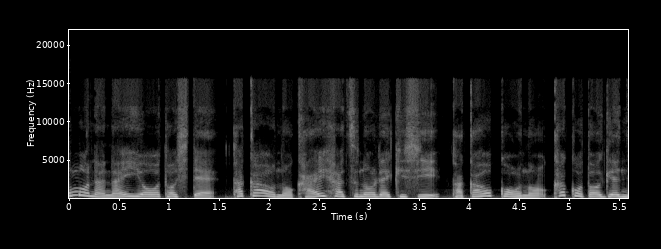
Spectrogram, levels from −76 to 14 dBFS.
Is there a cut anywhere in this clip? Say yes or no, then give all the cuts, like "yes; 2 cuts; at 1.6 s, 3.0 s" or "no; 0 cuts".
yes; 1 cut; at 3.8 s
